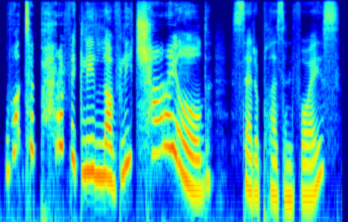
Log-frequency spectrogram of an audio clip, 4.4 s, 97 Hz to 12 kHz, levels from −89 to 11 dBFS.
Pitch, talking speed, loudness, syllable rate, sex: 285 Hz, 125 wpm, -18 LUFS, 4.6 syllables/s, female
